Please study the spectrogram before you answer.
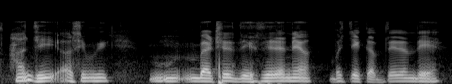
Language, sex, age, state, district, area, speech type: Punjabi, female, 60+, Punjab, Pathankot, rural, spontaneous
